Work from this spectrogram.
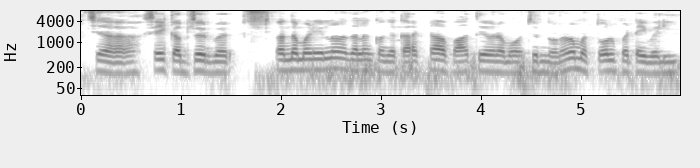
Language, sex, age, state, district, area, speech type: Tamil, male, 18-30, Tamil Nadu, Tiruppur, urban, spontaneous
